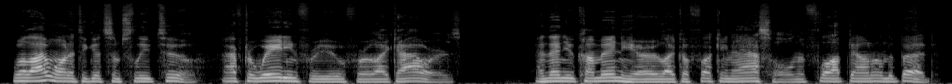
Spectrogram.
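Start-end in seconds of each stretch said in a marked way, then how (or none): none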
